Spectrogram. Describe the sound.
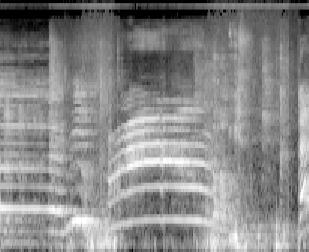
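A person imitates a cat with a drawn-out, wavering meow that rises and falls over a few seconds, sung loud, with a shorter mewing sound tacked on at the end.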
